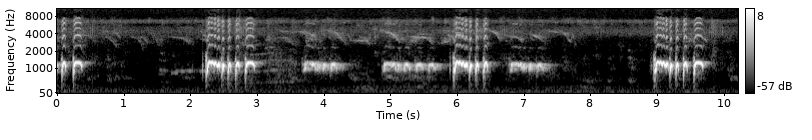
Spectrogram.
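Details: Local zebra dove (perkutut) chorus, males and females answering each other. Loud stutters of quick coos recur every three to four seconds, alternating with smoother, softer purring phrases.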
